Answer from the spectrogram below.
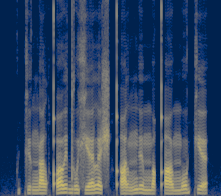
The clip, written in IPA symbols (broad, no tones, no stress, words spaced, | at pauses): kʲoŋalqʼuɪ̯du xʲɛlɛʃ qʼalŋɪmo qʼaʊ̯mokʲɛ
